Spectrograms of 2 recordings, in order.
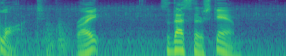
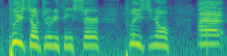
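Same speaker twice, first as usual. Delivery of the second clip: higher, louder begging voice; mock pleading; 7 semitones higher, 5 dB louder than usual. Imitating a scammer begging him not to act, high and pleading. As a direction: beg like a scammer falling apart. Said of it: "he started breaking down".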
